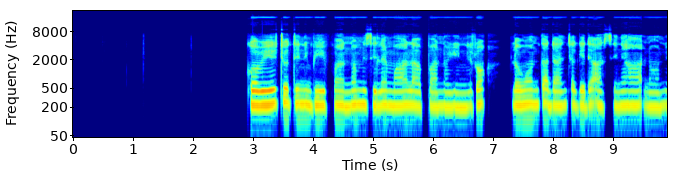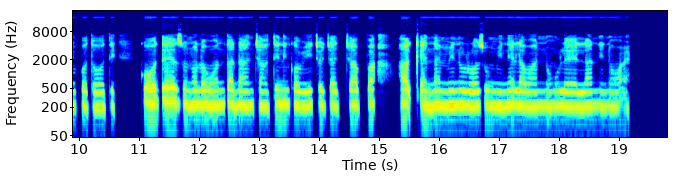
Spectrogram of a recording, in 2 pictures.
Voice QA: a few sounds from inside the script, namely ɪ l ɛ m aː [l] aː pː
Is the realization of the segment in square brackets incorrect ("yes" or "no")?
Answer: no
